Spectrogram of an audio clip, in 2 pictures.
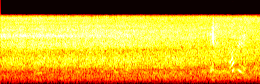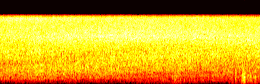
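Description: Water gushing and spraying out of a freshly drilled water-well borehole at a drilling rig, a steady rushing hiss: the well has struck water.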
